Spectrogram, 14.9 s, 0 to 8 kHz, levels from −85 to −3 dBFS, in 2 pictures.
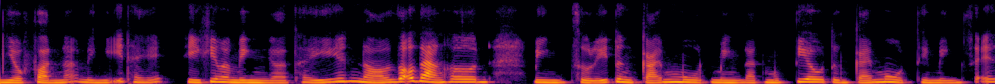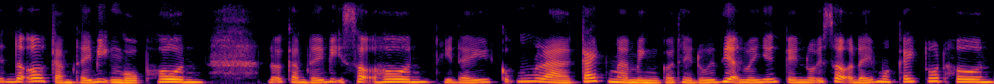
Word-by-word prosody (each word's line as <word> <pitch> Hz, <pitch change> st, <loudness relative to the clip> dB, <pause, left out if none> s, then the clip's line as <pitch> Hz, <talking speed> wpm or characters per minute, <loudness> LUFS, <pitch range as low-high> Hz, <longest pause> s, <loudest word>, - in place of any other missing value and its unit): nhiều 200 Hz, -1 st, +3 dB
phần 195 Hz, -1 st, 0 dB
á, 220 Hz, +7 st, -4 dB
mình 200 Hz, -4 st, -1 dB
nghĩ 195 Hz, -, -3 dB
thế. 215 Hz, +3 st, -4 dB, 0.2 s
Thì 215 Hz, -, +1 dB
khi 255 Hz, +6 st, 0 dB
mà 235 Hz, -, +3 dB
mình, 195 Hz, -3 st, +3 dB
à, 180 Hz, -, -4 dB
thấy 215 Hz, +6 st, -1 dB
nó 220 Hz, -8 st, +2 dB
rõ 270 Hz, +5 st, +4 dB
ràng 255 Hz, -8 st, +5 dB
hơn, 245 Hz, -1 st, 0 dB, 0.4 s
mình 200 Hz, -2 st, +1 dB
xử 200 Hz, -1 st, -1 dB
lý 185 Hz, +4 st, 0 dB
từng 225 Hz, -3 st, +1 dB
cái 195 Hz, +1 st, -1 dB
một, 225 Hz, -4 st, +2 dB
mình 195 Hz, -2 st, +1 dB
đặt 195 Hz, 0 st, -5 dB
mục 195 Hz, -1 st, 0 dB
tiêu 245 Hz, -2 st, +2 dB
từng 205 Hz, -3 st, -3 dB
cái 195 Hz, 0 st, -2 dB
một 230 Hz, -2 st, +1 dB
thì 205 Hz, -, -4 dB
mình 185 Hz, 0 st, -2 dB
sẽ 260 Hz, -, -4 dB
đỡ 280 Hz, +4 st, +1 dB
cảm 200 Hz, -1 st, 0 dB
thấy 195 Hz, -1 st, -1 dB
bị 245 Hz, +2 st, -1 dB
ngộp 195 Hz, -3 st, +2 dB
hơn, 240 Hz, -3 st, +3 dB, 0.5 s
đỡ -, -, -4 dB
cảm 220 Hz, -3 st, -1 dB
thấy 200 Hz, +1 st, -1 dB
bị 260 Hz, -, -3 dB
sợ 255 Hz, -, -2 dB
hơn. 240 Hz, 0 st, +3 dB
Thì -, -, -4 dB
đấy 205 Hz, +2 st, -1 dB
cũng 285 Hz, +1 st, -3 dB
là 220 Hz, -8 st, +2 dB
cách 295 Hz, -1 st, +1 dB
mà 230 Hz, -4 st, +3 dB
mình 195 Hz, -2 st, +3 dB
có 200 Hz, -, -3 dB
thể 210 Hz, -, -1 dB
đối 200 Hz, +2 st, 0 dB
diện 235 Hz, -4 st, +3 dB
với 210 Hz, -, +1 dB
những 235 Hz, +4 st, 0 dB
cái 220 Hz, -6 st, -3 dB
nỗi 210 Hz, 0 st, 0 dB
sợ 290 Hz, +2 st, 0 dB
đấy 195 Hz, +2 st, 0 dB
một 260 Hz, 0 st, +2 dB
cách 275 Hz, 0 st, -1 dB
tốt 300 Hz, 0 st, 0 dB
hơn. 235 Hz, -3 st, +2 dB
215 Hz, 260 wpm, -27 LUFS, 200-245 Hz, 0.5 s, ràng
